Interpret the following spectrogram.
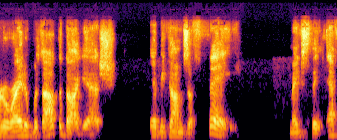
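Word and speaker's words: דגש: Doggish. Dagesh, again.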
